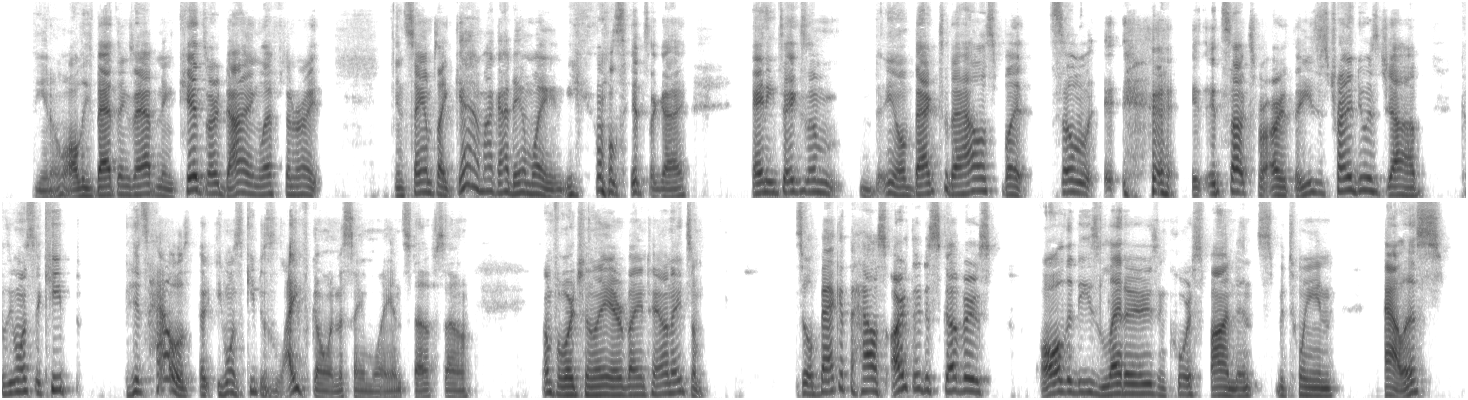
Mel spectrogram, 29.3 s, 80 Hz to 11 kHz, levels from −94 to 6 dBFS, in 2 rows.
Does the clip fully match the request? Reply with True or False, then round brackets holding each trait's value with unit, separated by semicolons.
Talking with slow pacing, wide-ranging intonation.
False (190 wpm; 6.3 semitones)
